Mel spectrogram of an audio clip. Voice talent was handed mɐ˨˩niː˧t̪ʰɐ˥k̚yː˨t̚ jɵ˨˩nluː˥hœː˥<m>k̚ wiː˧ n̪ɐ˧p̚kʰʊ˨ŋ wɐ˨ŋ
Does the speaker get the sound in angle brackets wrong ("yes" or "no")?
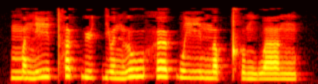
yes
